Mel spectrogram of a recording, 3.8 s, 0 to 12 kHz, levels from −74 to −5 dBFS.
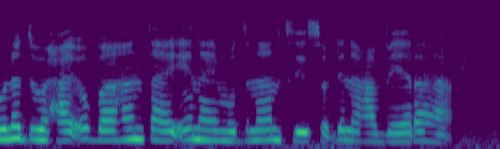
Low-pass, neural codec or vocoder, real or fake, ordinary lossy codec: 7.2 kHz; none; real; none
